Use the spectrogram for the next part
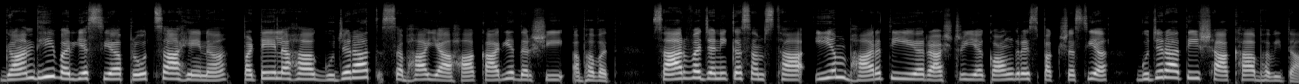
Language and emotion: Sanskrit, neutral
